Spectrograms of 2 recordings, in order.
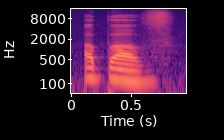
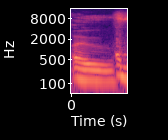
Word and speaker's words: above: Okay, and then this is one that you're always doing. Above. Not ove. Above.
